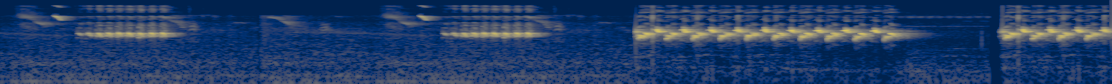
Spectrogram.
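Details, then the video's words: Lure recording of a young wild yellow-vented bulbul meant to make bulbuls sing fast: two buzzy trilled bursts with sharp high chips, then long dense runs of rapid bubbly chattering notes, with faint low background rumble. "pancingan trucukan muda hutan/bahan // panggilan burung trucuk agar cepat bunyi"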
